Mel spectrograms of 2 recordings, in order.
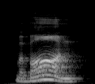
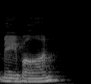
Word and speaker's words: Mabon: Following this is the autumn equinox, Mabon, although some will pronounce it Mabon.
